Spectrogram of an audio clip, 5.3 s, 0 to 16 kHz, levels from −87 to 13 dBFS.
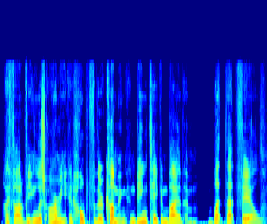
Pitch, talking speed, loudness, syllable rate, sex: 155 Hz, 215 wpm, -22 LUFS, 5.2 syllables/s, male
